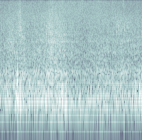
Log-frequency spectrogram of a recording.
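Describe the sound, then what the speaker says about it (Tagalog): Steady roaring wind buffets the microphone, with a constant rushing noise and no voices. "Makabil lakas ng hangin."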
